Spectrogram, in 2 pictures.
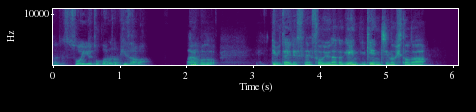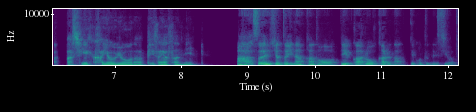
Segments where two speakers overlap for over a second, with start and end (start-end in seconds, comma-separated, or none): none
